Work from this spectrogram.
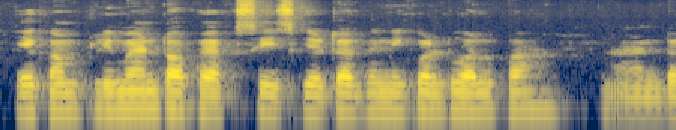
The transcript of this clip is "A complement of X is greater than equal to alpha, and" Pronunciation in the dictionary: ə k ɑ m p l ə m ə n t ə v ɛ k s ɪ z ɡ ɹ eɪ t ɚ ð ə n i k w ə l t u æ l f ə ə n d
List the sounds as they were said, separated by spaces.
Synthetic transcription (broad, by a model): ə k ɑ m p l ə m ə n t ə p ɛ k s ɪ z ɡ ɹ eɪ t ɚ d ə n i k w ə l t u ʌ l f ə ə n d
